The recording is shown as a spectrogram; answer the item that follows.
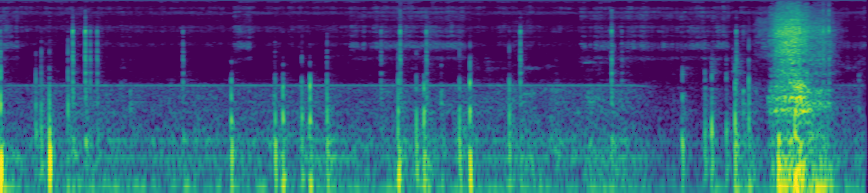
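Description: Room noise in a pause between lecture sentences: scattered light clicks and taps over a steady low hum, with a short rush of noise just before the end.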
